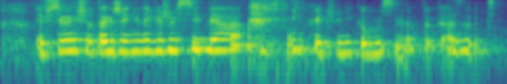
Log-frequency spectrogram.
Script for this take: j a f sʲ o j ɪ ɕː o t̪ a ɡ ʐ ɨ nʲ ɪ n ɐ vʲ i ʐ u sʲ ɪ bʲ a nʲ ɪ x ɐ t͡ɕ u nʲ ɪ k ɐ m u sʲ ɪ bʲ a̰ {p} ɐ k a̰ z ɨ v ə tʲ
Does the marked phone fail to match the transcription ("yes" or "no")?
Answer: no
